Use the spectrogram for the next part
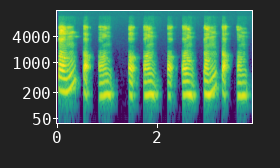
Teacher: If the third tone is at the end, you need to read down a bit, up a bit.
